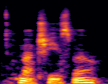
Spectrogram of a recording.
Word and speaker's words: machismo: Machismo.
